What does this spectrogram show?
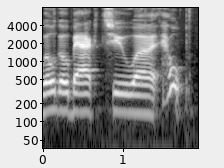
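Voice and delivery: voice cracking mid-word on help. Streamer thanking viewers for donations, with a horrible voice crack. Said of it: "that was a horrible voice crack".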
